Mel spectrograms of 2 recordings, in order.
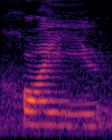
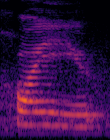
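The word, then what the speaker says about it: خير: Because whenever the ra has sukoon preceded by a ya with a sukoon, then this ra is pronounced with tarqiq or with softness. I would say khayr, khayr.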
